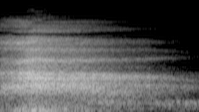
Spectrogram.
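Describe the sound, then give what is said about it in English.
A deep, slow breath during a guided breathing practice, heard as one long, airy whoosh that starts strong and gradually fades over about two seconds, alone with no talking. “we'll take one more full breath in and one more full breath out.”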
